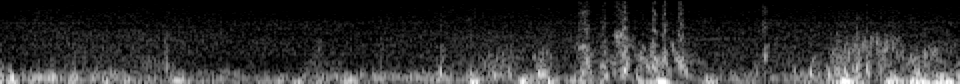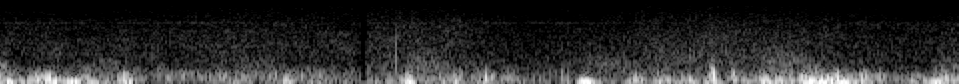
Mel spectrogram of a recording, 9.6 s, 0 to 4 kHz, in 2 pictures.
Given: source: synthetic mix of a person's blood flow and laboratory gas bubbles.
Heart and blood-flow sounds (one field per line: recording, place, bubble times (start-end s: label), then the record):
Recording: Doppler ultrasound of blood flow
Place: subclavian vein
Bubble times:
2.17-2.25 s: bubbles
2.32-2.79 s: bubbles
2.86-3.47 s: bubbles
3.80-3.85 s: bubbles
3.93-4.84 s: bubbles
From the record:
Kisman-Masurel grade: 221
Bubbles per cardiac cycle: several, 3 to 8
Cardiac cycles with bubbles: 10 to 50%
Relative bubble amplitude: barely perceptible (0.100 to 0.250)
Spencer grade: 2 (many but less than half of the cardiac periods contain bubble signals, singularly or in groups)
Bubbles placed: anywhere in the cardiac cycle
